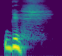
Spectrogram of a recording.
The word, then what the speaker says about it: DIHS: Do you pronounce it DIS or DISH? – I think I usually put the H in there, but it's sort of like an afterthought, like DISH. It's like a soft sh.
